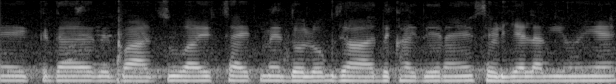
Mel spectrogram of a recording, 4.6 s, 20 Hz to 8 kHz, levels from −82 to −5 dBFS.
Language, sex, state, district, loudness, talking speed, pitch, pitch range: Hindi, female, Uttar Pradesh, Budaun, -24 LUFS, 155 wpm, 155 Hz, 150-155 Hz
